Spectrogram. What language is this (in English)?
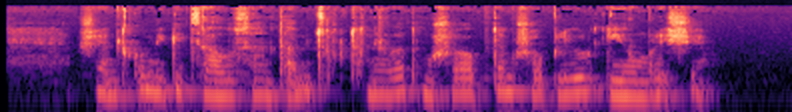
Georgian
